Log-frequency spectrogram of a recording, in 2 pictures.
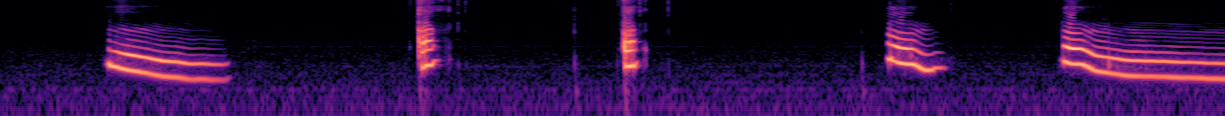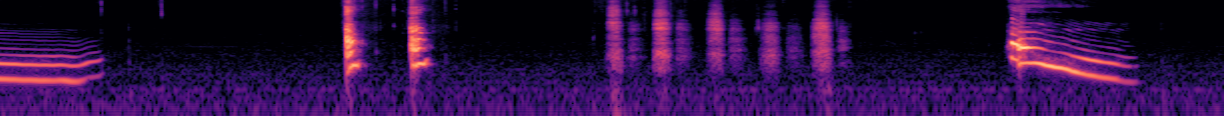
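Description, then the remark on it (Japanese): A voice imitates a puppy, alternating drawn-out falling whimpers with short, sharp yips, then a few soft quick yaps before a final whine, all fairly loud with no talking. “はい、子犬もおしまい。”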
